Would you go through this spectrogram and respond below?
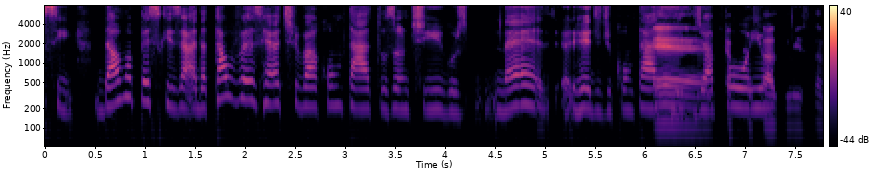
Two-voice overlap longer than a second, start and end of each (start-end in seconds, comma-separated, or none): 6.1-7.3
